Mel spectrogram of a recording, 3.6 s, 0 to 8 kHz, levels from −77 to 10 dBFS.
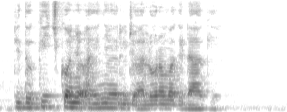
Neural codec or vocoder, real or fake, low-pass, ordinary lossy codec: none; real; none; none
